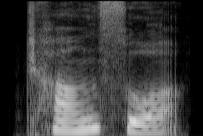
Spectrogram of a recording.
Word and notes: 场所: chǎng suǒ

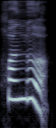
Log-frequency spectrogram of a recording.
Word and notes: 欢乐: huān lè

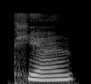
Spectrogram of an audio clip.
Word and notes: 舔: tiǎn

